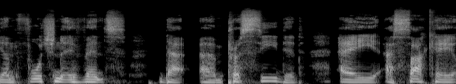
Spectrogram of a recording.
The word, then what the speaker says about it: Asake: events that preceded a asake or I think it's pronounced ashake if I'm not if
